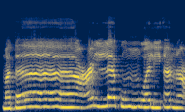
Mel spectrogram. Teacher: अलिफ से पहले ज़बर खींच कर पढ़ेंगे, 2 सेकंड तक लंबा करना है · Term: अलिफ मद्दा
